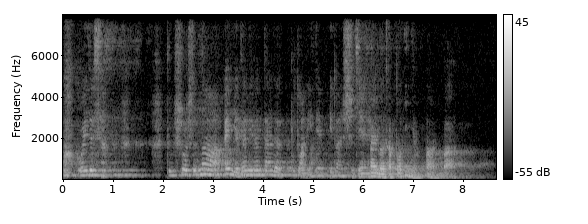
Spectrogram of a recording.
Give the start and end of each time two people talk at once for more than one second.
none

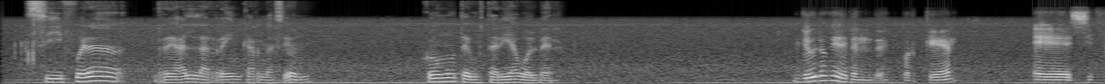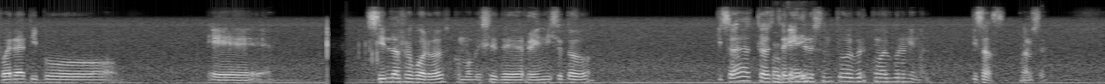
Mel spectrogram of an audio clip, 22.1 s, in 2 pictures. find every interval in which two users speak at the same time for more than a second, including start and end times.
none

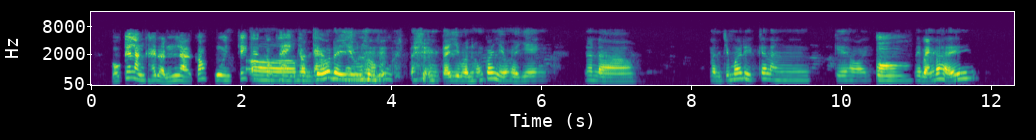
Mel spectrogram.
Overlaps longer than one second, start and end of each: 2.1-3.8

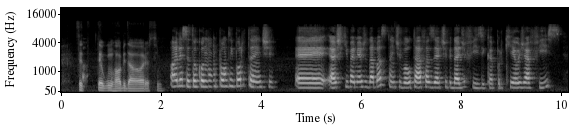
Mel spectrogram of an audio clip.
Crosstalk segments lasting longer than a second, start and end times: none

